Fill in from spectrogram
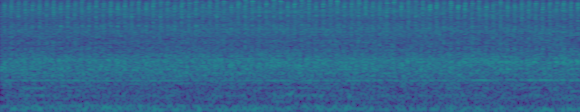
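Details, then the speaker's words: Used car on a pre-purchase check in Chennai, idling before the A/C is switched on: steady, even low hum with no knocks, misses or rattles and a faint constant tone; vibration and beat judged excellent. Normal idle. "ஐட்லிங்கை பொறுத்தவரையில் இந்த vibration sounds, அதோட beat, இது எல்லாமே வந்து சூப்பராக இருக்குது."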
